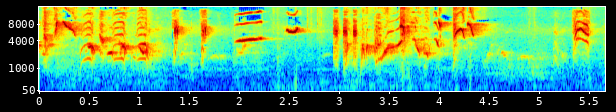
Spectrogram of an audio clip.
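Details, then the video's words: Song of a greater green leafbird (cucak ijo) from Medan, mixing fast warbled slurs, a few pure high whistles, and scratchy chatter in lively bursts. "cucak ijo medan_gacor full isian"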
